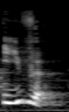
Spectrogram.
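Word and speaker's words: Yves: подивіться ще раз як пишеться ім'я Ів і ви бачите ес наприкінці і ви знаєте що воно ніколи не читається марка косметики lнком наприкінці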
